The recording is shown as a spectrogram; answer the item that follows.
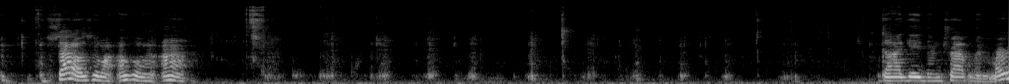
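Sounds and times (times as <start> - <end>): chewing crunchy tortilla chip: 2.0 - 8.8.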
